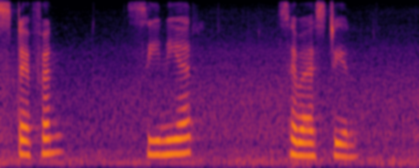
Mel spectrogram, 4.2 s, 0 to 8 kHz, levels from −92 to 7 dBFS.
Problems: constant background noise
